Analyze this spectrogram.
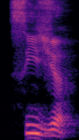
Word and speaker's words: seizure: If you touch your throat like that when you articulate this 16th one, you will feel a sort of vibration. Seizure, seizure. This sound is again not there in Hindi, so it is difficult to pronounce for us.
